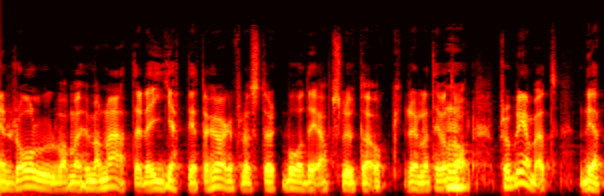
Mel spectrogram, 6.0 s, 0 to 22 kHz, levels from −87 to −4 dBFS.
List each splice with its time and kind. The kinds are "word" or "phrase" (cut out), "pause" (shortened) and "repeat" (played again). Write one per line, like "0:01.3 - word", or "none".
none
